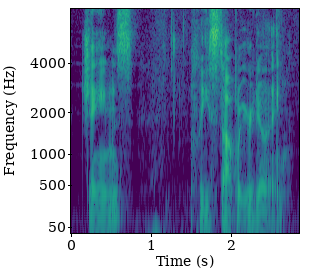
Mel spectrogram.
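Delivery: put-on polite, pleading tone. Speaker retelling how they would ask James to stop, imitating a polite request. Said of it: "in a polite way".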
